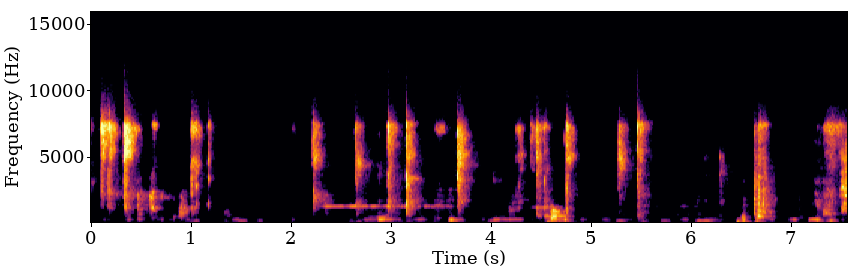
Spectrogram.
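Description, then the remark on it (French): Sticky tape pressed and smoothed onto a piece of paper, an irregular series of crisp crackles, peels and taps with short pauses between bursts. “On prend du scotch encore et on met sur le bout de papier et à l'autre.”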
